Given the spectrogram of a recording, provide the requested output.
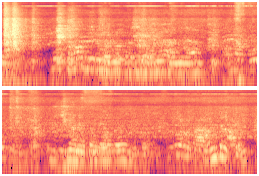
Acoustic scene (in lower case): restaurant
